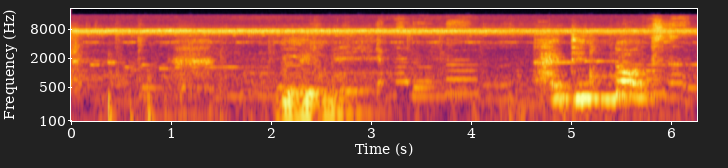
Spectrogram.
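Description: Steady high-pitched cricket chirring over soft background music, with a man sobbing twice: about two seconds in and again near the five-second mark.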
